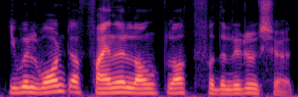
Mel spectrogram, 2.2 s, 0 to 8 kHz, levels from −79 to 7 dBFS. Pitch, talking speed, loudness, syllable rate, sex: 140 Hz, 270 wpm, -17 LUFS, 6.2 syllables/s, male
